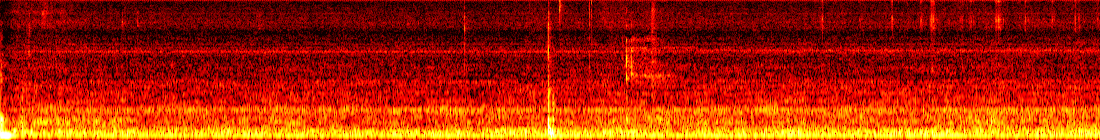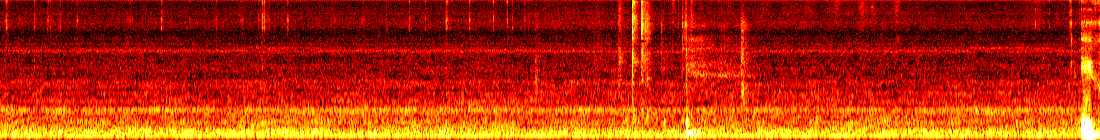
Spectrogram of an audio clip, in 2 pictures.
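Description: A steady low electrical hum, with a few faint clicks and taps of small hand tools during fly tying.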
